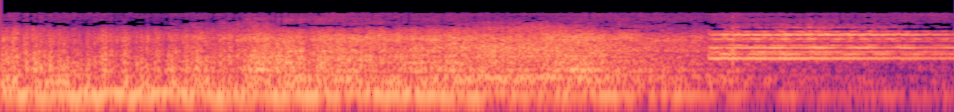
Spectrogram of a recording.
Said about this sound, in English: An investigation into the cause of the explosion was conducted. And after a very thorough inquiry, the official in charge issued a rather startling statement. There can be no question as to what caused the explosion.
